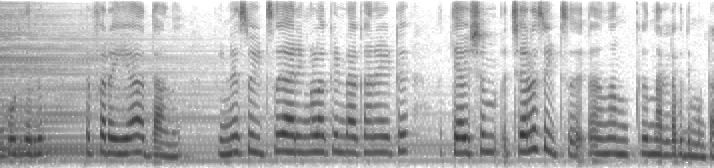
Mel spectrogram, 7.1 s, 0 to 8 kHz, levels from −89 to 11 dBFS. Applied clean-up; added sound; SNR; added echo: none; Keyboard (musical); 15 dB; none.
